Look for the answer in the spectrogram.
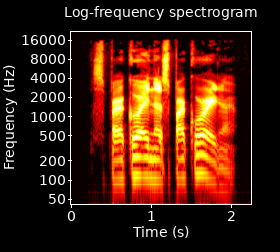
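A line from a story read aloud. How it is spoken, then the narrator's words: Growl of hulking creature. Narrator (Russian): прорычала туша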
